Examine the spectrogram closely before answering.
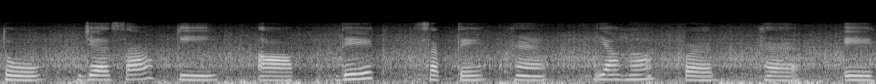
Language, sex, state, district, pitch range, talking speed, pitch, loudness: Hindi, female, Chandigarh, Chandigarh, 195-225 Hz, 75 wpm, 205 Hz, -15 LUFS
